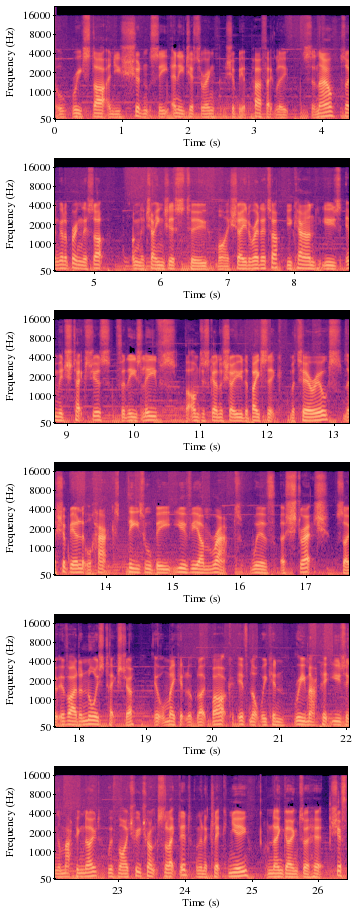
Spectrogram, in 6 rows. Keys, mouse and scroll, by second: 3.8 click, 4.7 scroll down 1, 5.1 shift+middle click, 5.3-7.4 drag, 7.8 scroll up 1, 8.1-8.5 shift+middle drag, 8.8 scroll up 2, 10.7 scroll down 2, 11.3-12.1 shift+middle drag, 13.1 scroll up 2, 22.7 click, 24.2 click, 25.0 scroll up 1, 25.0 n, 26.2 shift+a.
